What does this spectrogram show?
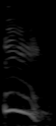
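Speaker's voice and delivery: high piercing mock eagle screech; eagle scream. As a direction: shriek it like a movie eagle. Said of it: "fucking eagle noise".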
